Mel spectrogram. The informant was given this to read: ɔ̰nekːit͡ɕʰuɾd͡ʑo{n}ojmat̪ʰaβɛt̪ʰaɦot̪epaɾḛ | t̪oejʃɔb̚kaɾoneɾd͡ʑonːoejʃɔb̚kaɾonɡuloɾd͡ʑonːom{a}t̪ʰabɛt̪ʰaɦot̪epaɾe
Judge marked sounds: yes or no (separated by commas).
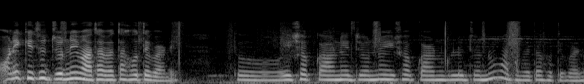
no, yes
